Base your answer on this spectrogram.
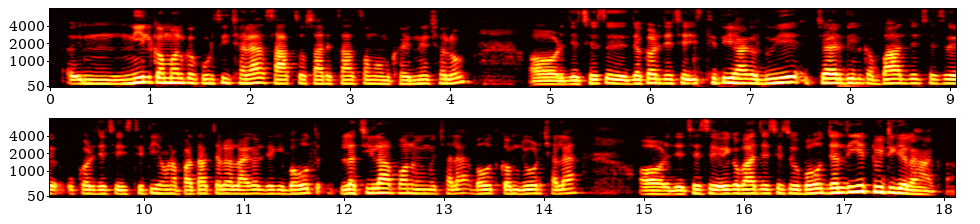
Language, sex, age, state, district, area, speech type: Maithili, male, 18-30, Bihar, Darbhanga, rural, spontaneous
